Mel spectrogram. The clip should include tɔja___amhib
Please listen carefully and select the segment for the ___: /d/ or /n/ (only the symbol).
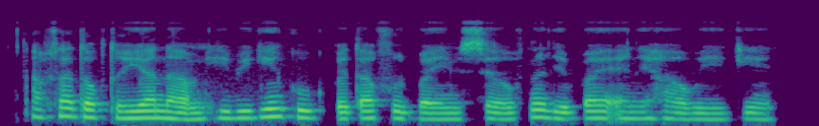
n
